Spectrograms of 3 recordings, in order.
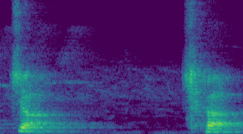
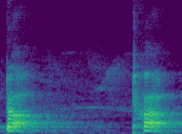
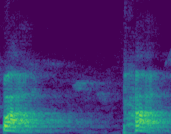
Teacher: आप बोल रहे हैं च छ, देखिए दबाव बन रहा है, च छ, बोलिए ट ठ, बोलिए प फ, पूरा दबाव एकदम चिपक रहा है, फिर छोड़ रहा है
